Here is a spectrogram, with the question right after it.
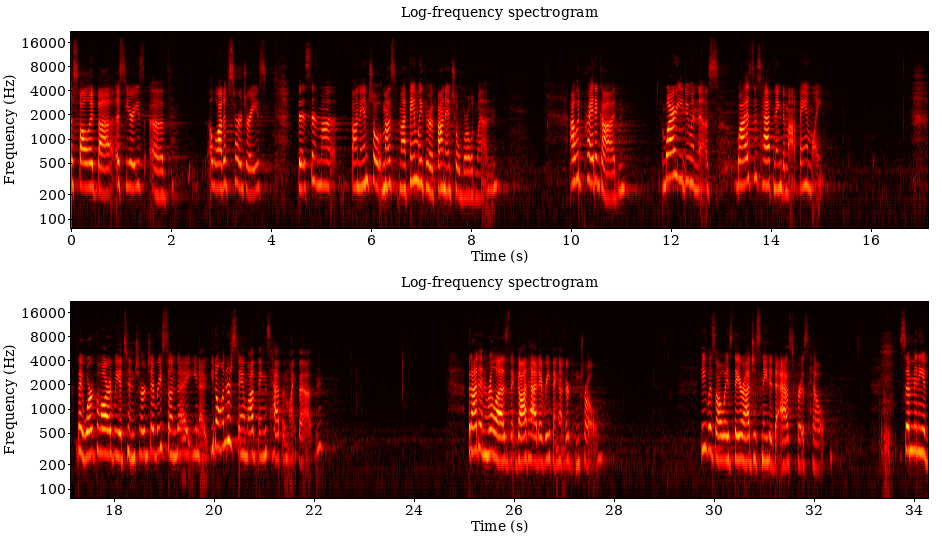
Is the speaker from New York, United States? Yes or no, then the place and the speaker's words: no; Greer, South Carolina, United States; also born or lived in Columbia, South Carolina; many of us have come back to Greer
